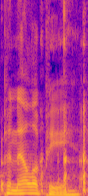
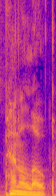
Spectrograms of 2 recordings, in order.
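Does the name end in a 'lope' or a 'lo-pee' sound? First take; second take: lo-pee; lope. First: The name ends with a 'lo-pee' sound. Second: The name ends like the word 'lope'. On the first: This is how the name is actually said. The speaker calls it right. "she was called" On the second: This is how a child guessed it from reading. The speaker calls it wrong. "I thought that the individual's name was"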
